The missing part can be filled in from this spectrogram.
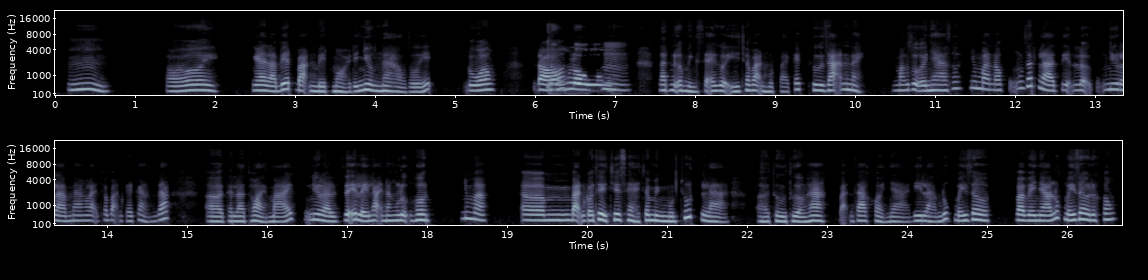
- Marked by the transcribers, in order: static; tapping; other background noise
- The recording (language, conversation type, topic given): Vietnamese, advice, Làm sao để tôi có thể thư giãn ở nhà sau một ngày dài?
